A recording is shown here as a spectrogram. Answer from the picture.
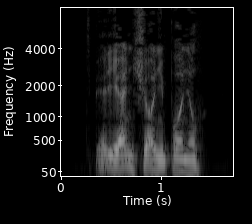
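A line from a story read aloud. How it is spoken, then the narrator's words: Plain. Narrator (Russian): сказал я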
